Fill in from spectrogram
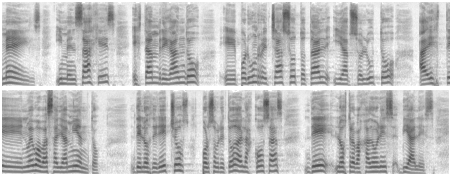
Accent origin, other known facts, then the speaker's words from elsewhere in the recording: Formosa, Argentina; Yo vengo de la provincia de Formosa y realmente el trabajo que ha realizado históricamente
